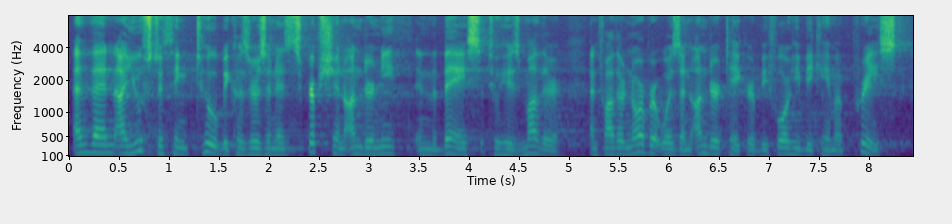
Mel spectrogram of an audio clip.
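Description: Priest preaching in a cathedral echo. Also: male voice, medium pitch, fairly quick, hardly any pauses, a bit bright. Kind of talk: sermon and scripture reading at Mass. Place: large church, indoors. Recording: cathedral-like echo, long church reverb.

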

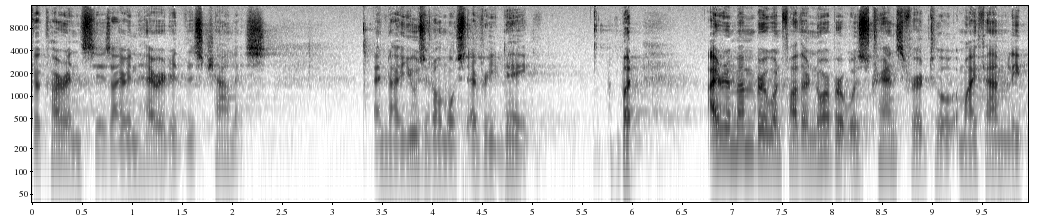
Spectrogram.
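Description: Male priest, church service delivery, solemn deliberate phrasing, mid-pitched, long cathedral echo. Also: fairly bright tone, slight background noise. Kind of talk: sermon and scripture reading at Mass. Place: large church, indoors.

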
